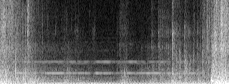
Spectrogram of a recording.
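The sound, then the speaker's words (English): A few dull, muffled thuds land against a second-floor window of a house over a low, steady background rumble, with the final knock at the end noticeably louder than the rest. “I hear a thud on my window.”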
